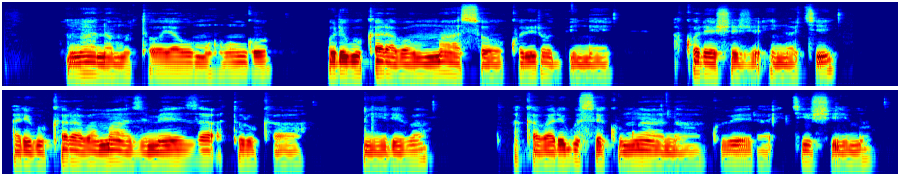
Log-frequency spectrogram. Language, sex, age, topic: Kinyarwanda, male, 18-24, health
